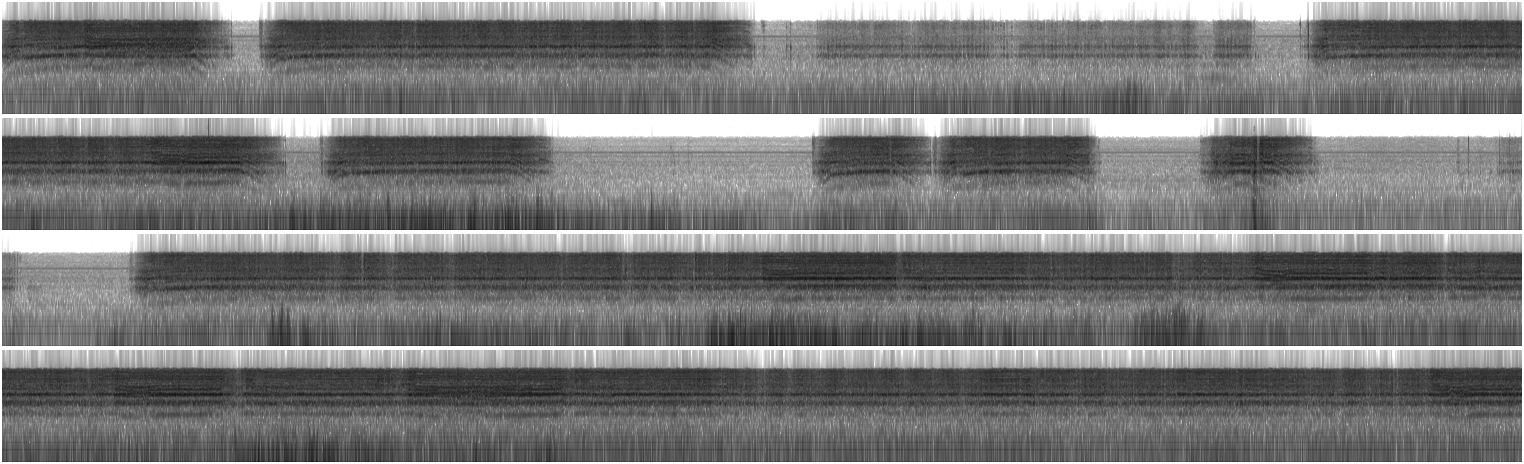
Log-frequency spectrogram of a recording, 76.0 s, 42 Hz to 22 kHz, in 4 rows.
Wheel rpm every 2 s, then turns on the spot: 130, 80, 160, 160, 90, 20, 10, 20, 120, 160, 150, 70, 100, 0, 60, 100, 40, 50, 0, 20, 150, 160, 160, 160, 160, 160, 160, 160, 160, 160, 160, 160, 160, 160, 160, 160, 160, 160.
10-16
